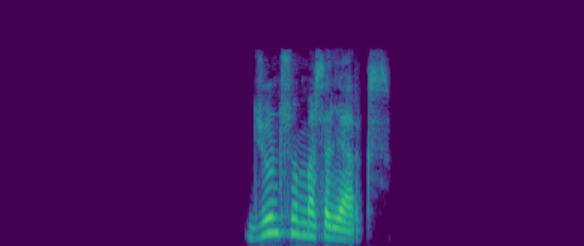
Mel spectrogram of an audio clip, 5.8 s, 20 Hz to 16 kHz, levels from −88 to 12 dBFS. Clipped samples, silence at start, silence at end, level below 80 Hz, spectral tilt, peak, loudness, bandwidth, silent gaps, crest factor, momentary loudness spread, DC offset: under 0.1%; 2.5 s; 2 s; -70 dBFS; -5 dB/octave; -6 dBFS; -21 LUFS; 7.8 kHz; none; 22 dB; 17 LU; under 0.1%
